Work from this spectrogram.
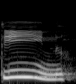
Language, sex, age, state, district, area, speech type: Maithili, female, 30-45, Bihar, Saharsa, rural, read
